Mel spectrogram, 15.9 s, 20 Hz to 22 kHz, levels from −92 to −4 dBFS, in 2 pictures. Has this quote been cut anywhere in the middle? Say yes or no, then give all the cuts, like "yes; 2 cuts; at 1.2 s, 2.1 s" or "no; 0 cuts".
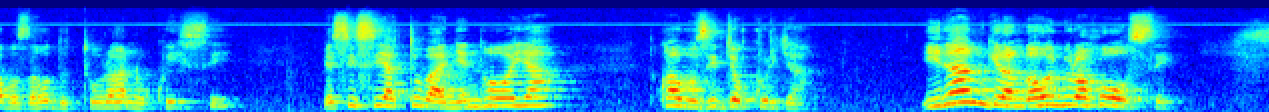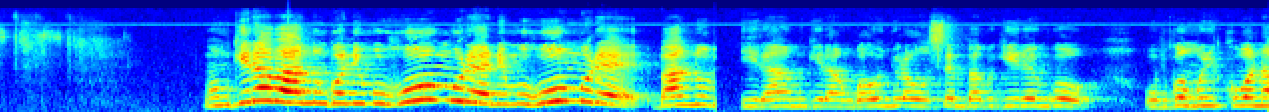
yes; 1 cut; at 12.4 s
